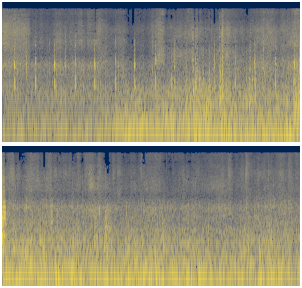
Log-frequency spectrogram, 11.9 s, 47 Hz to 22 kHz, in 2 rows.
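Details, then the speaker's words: Ford Focus 3, almost 133,000 km, turning right on a rough uncleaned road, camera near the pedal assembly: sharp hollow knocks about three a second from the front; worn power steering rack knocking. "Итак Ford Focus 3 пробег почти 133.000 км слушаем стуки в рулевом управлении рейка ГУР поворот направо и плохая не чищенная дорога"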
